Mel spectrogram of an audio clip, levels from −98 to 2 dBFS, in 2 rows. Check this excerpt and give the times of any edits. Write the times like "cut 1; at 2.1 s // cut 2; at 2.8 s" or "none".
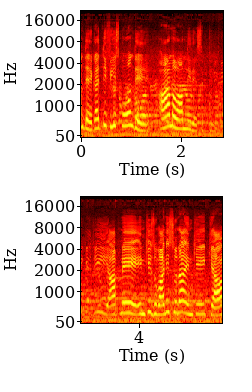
none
